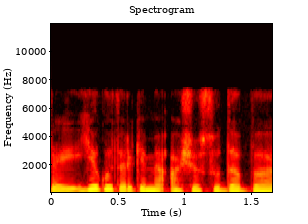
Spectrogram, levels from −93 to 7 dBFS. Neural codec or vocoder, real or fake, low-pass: none; real; 7.2 kHz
